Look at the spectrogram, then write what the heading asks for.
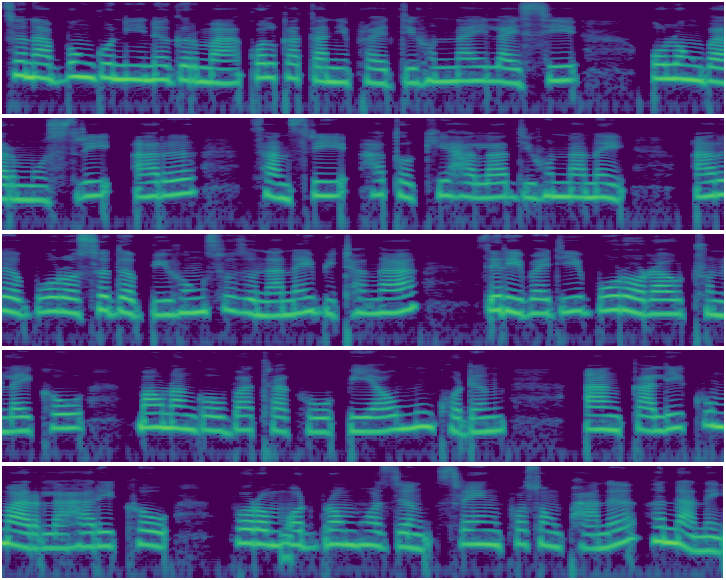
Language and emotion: Bodo, neutral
